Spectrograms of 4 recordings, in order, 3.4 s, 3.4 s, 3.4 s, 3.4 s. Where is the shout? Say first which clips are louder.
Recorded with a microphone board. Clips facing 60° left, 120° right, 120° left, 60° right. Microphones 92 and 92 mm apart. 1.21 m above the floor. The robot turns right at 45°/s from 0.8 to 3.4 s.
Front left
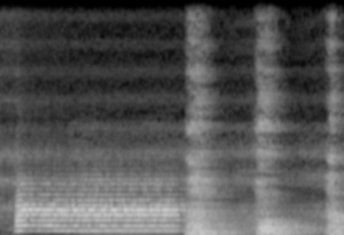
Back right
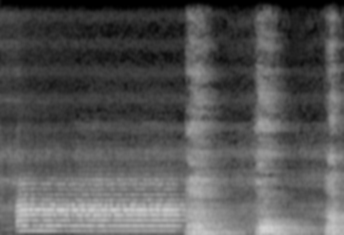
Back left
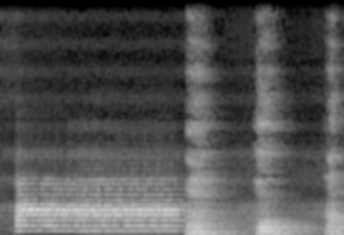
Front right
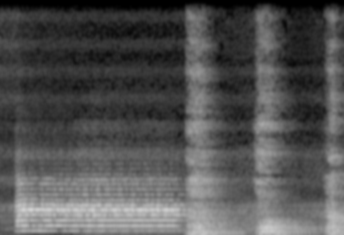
Back right 1 dB, back left 3 dB; 135° left, 0.9 m; by 3.4 s 160° right, 0.9 m.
